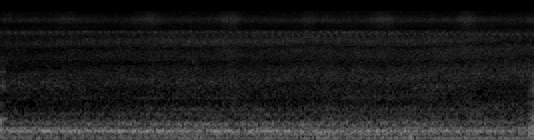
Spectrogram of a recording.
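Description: A steady low mechanical hum, like a motor or engine running, with faint, evenly repeating insect chirps high above it.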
